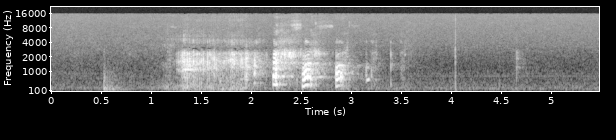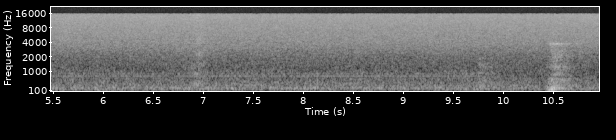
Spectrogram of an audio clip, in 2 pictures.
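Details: French Bulldog making odd noises while asleep and dreaming, described as sounding like a monkey: a burst of raspy, snorting whimpers and squeaks over about two seconds, then quiet with a faint snort near the end, in a small indoor room.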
